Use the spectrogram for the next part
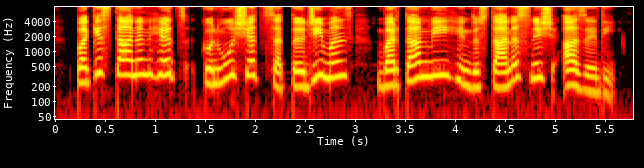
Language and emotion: Kashmiri, neutral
